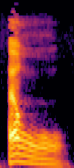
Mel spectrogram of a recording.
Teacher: الغين مجهورة والغين رخوة والغين مستعلية وكما أنها منفتحة أما الصفات التي لا ضد لها فلا تتصف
